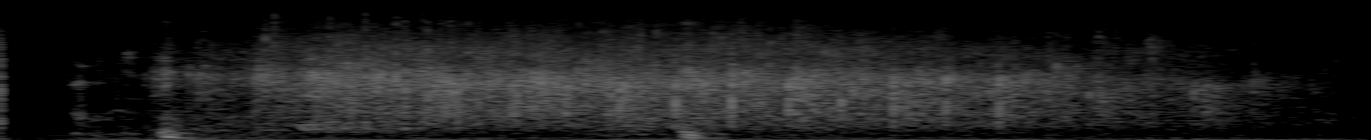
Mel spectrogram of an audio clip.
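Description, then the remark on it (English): A crowd claps steadily for several seconds at the end of a song about Jesus during a sermon, a dense wash of applause that swells quickly and holds before easing off slightly, with a faint voice briefly audible beneath it. “Okay, that's where you clap.”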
